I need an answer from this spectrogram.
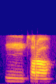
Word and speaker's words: ntoro: People don't know if it's netter or nutur, or they don't know how to pronounce it because the vowels aren't listed, but we still use the term as ntoro in Akan.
